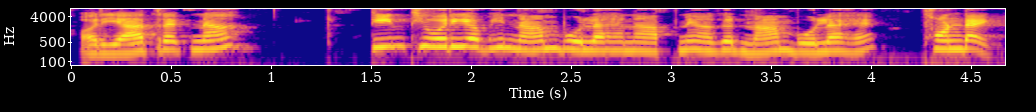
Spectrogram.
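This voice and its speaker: A woman's voice: sits high, normal speed, a little mellow, muffled recording. A woman teacher lecturing a class in a classroom, who repeats key names and quizzes her students.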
